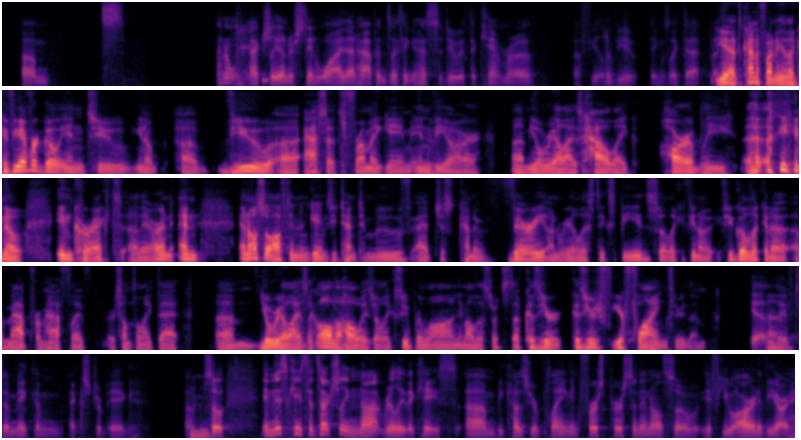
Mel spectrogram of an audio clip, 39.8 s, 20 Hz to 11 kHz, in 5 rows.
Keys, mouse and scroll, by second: 4.5 middle click, 6.1 shift+middle click, 6.7 middle click, 11.8 scroll down 1, 12.6 middle click, 13.2 scroll down 1, 13.6 middle click, 14.3 right click, 19.5 scroll up 1, 20.3 middle click, 24.0 shift+middle click, 29.5 middle click, 31.4 scroll up 1, 32.0 middle click.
